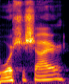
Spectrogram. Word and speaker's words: Worcestershire: You could even like cover it in Worcestershire or mustard. You killed that. – I did. What, did I say it right or wrong? – I think you did.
